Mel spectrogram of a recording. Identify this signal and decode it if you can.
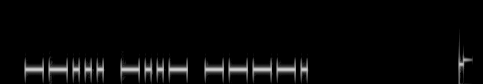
Morse code, heard as a keyed tone, about 20 wpm, 700 Hz. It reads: 7X9
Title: Three Letter-Number Combinations - 20wpm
